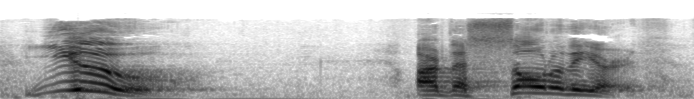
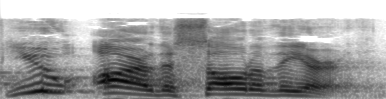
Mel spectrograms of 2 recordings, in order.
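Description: First: High, loud, thrilled YOU then the rest; rising preacher's excitement on You; excited proclamation. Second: Slow, loud, weighty declaration; solemn slowed announcement; slow proclamation. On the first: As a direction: announce it like wonderful news. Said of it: "he wants them to get all excited about this". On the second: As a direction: lay each word down deliberately. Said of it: "Believers are called by the Lord himself". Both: Shown as a demonstration.

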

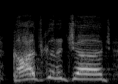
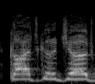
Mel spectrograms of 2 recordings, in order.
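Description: First: Drawn-out taunt of God's gonna judge; slowly mock the preacher's warning; slow mocking jeer. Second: God's gonna judge yelled in mockery; mock shouted jeer. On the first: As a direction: scoffer mocking Noah, slow and sneering. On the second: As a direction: shout it back in ridicule. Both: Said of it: "all you talk about is".

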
